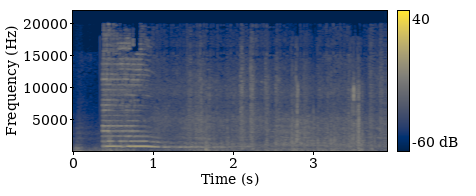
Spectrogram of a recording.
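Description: A Gede local passenger train in West Bengal sounds its horn in one loud, steady blast near the start, then runs on with a continuous rumble and rattle of wheels on rails.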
